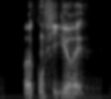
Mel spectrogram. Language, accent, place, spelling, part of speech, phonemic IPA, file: French, France, Lyon, reconfigurer, verb, /ʁə.kɔ̃.fi.ɡy.ʁe/, LL-Q150 (fra)-reconfigurer.wav
- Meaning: to reconfigure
